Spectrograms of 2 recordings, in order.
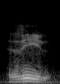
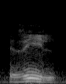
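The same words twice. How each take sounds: No difference in how they are said.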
